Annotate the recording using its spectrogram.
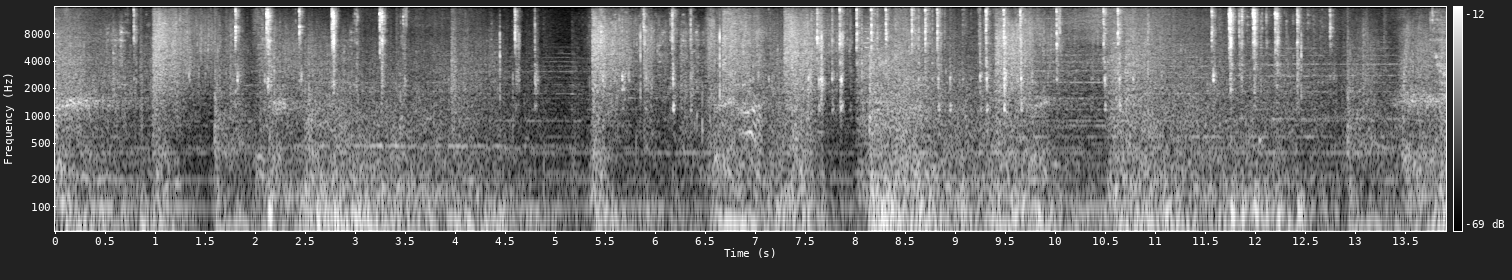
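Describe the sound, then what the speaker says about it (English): A clicky mechanical computer keyboard clacks in rapid, dense bursts of keystrokes with brief pauses, close to the microphone over game audio. "I assume you can hear the clicky clack."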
